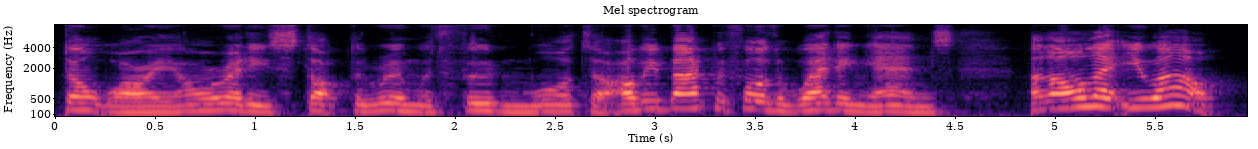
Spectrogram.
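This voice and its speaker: A woman's voice: lowish voice, fairly quick, voice pushed down, close to an everyday voice. A woman voicing a cold and dismissive young man, a son who speaks in a curt, matter-of-fact way.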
